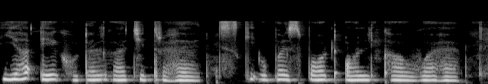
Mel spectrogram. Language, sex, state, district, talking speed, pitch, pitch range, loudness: Hindi, female, Jharkhand, Deoghar, 160 wpm, 200 Hz, 195-215 Hz, -16 LUFS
